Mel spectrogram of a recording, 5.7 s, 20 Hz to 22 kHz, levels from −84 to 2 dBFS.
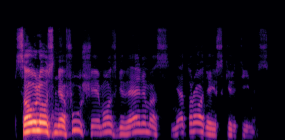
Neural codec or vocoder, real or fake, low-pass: none; real; 10.8 kHz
